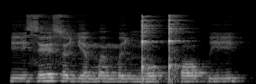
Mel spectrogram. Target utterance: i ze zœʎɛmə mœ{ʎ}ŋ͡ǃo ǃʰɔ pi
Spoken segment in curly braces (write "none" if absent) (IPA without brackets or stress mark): ʎ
